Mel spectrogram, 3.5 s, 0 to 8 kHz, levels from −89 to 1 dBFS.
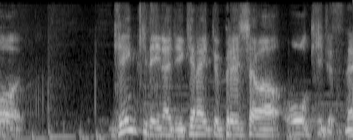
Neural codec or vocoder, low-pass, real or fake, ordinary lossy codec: vocoder, 44.1 kHz, 128 mel bands every 512 samples, BigVGAN v2; 7.2 kHz; fake; none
